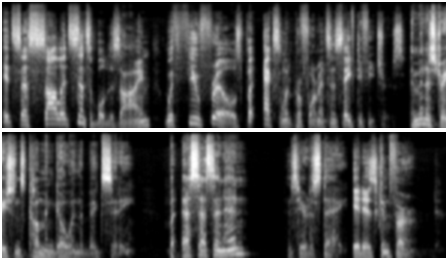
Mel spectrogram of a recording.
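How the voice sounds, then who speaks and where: An earnest male anchor for a sci-fi game's news network. His pitch moves in lively sweeps as he stresses key words with polished broadcast drama. The sound is dry and close, with no room to it. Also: normal speed, slightly rough, no echo. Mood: upbeat, assured. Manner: emphatic, dramatic newscaster phrasing. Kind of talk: scripted broadcast news delivery in a video game.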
